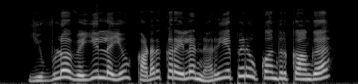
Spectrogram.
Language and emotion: Tamil, surprised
